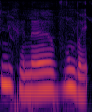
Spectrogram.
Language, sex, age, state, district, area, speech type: Bodo, female, 30-45, Assam, Baksa, rural, spontaneous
